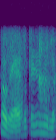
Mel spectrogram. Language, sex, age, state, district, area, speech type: Malayalam, male, 18-30, Kerala, Idukki, rural, conversation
